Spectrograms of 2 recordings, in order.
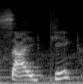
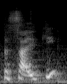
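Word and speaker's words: psyche: पी silent होगा okay अब क्या हम इसको पढ़ते हैं प साइ की नो we pronounce it एज साइ की रूल क्या है कि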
